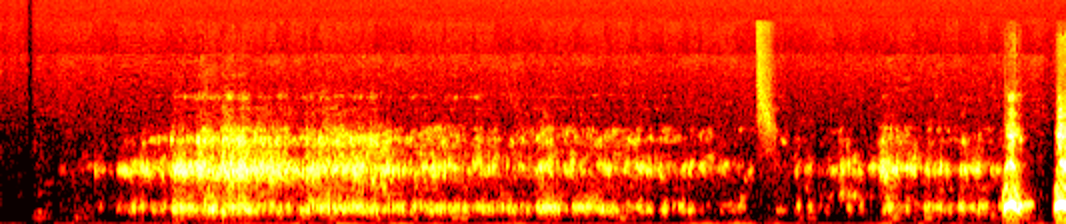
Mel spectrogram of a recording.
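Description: A recording of a male great horned owl's hooting, played back through a computer. A faint low background murmur runs for the first few seconds, then near the end come two deep hoots close together, with a stutter like the owl is trying to get the first hoot out.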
